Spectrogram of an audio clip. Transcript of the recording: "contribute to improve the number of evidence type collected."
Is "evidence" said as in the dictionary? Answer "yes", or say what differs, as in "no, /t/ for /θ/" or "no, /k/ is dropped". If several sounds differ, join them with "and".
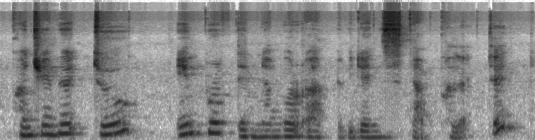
yes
